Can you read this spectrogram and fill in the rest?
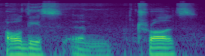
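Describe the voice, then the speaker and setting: Man, English, slow, rough-edged voice; halting casual streamer talk from a phone outdoors. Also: low voice, fairly even intonation, warm tone. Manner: hesitant, halting, many fillers and restarts. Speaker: live streamer. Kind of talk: casual live stream chat. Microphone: phone on a tripod.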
